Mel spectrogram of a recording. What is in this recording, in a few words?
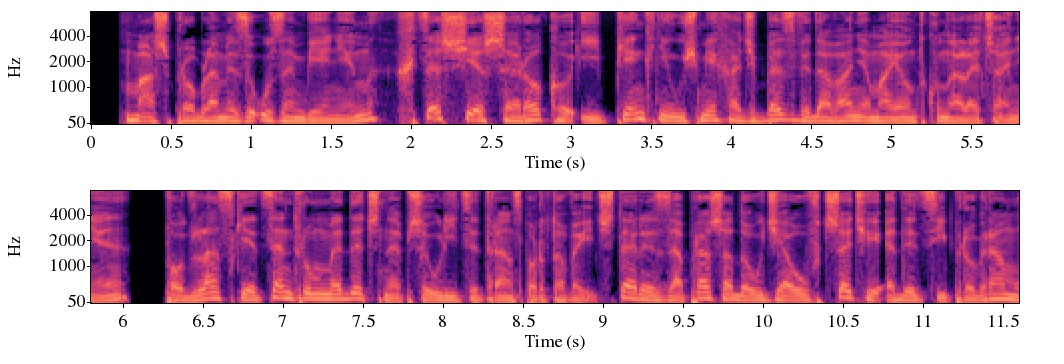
male polish voice over talent upbeat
